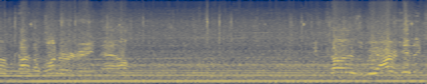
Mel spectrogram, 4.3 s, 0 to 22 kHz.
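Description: A John Deere Gator engine held at high revs around 6,000 RPM in neutral while standing still, a loud steady whine with someone talking over it.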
